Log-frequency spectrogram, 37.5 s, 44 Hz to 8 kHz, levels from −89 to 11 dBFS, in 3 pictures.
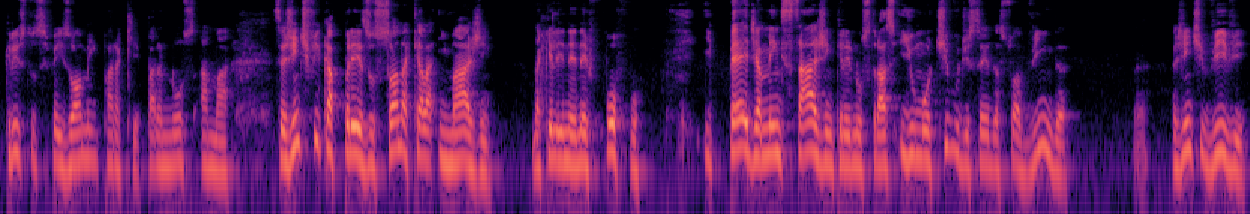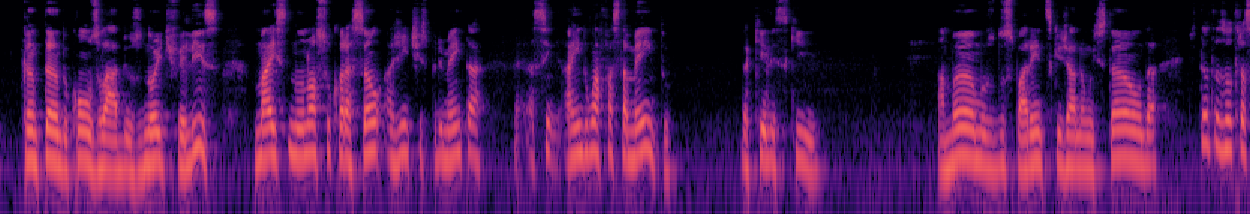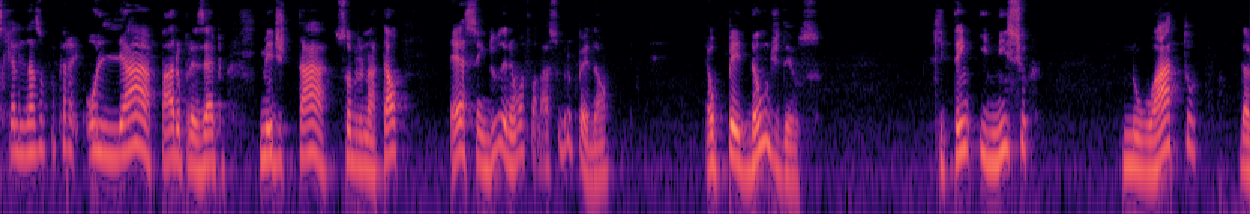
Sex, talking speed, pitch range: male, 160 wpm, 140-185 Hz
